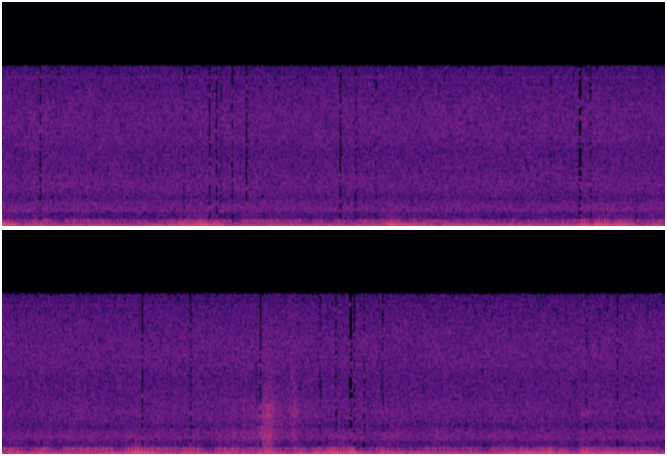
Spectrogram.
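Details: Long stretch of a house cat purring, low throaty rumble pulsing in swells roughly every three seconds, with a brief higher rustle near the middle and faint outside noise.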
